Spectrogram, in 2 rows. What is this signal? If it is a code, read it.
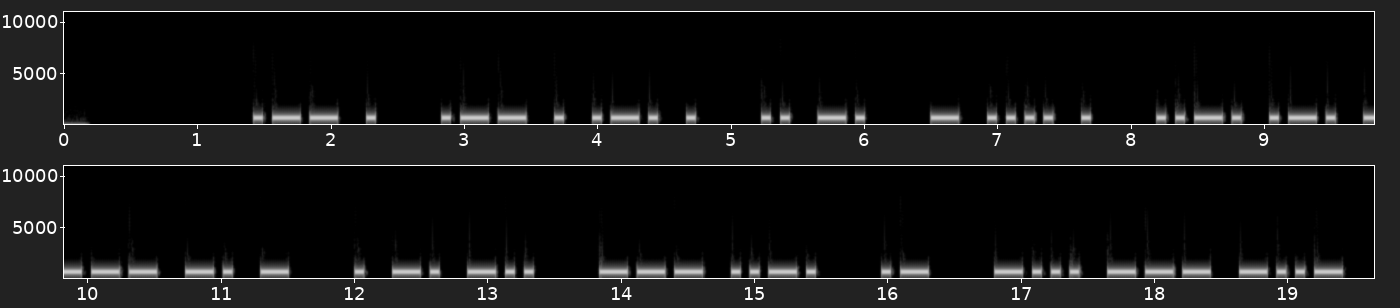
Morse code, heard as a keyed tone, about 17 wpm, 700 Hz. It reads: WE WERE IN THE FRONT END OF A BOX
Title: Sentences from Top 1000 Words - Review Part 2 - 17wpm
